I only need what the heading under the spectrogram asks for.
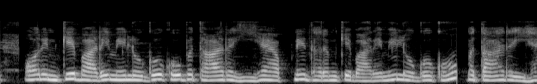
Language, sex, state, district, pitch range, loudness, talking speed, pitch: Hindi, female, Jharkhand, Sahebganj, 190-220 Hz, -15 LUFS, 210 wpm, 205 Hz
